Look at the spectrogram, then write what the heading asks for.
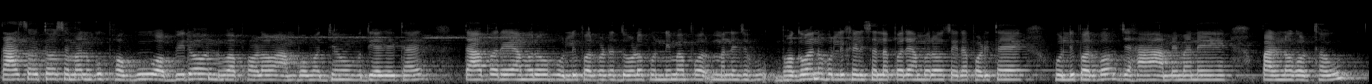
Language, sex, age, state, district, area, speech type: Odia, female, 18-30, Odisha, Khordha, rural, spontaneous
